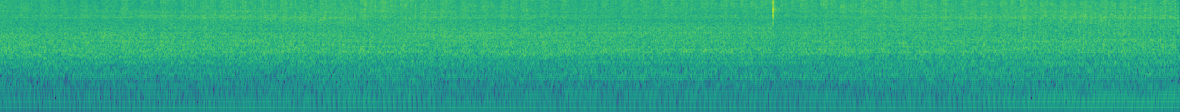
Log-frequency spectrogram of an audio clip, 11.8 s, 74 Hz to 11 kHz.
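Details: John Deere 401C diesel at low idle in neutral, with a cracked block and suspected liner O-ring leaks. Loping beat about 2.5 lumps a second. By touch, cylinders 1–3 are hot (3 slightly less) but 4 is stone cold: a dead cylinder from a faulty injector.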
